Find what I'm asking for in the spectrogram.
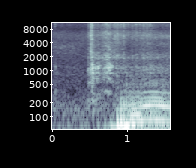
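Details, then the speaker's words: Toyota Corolla GLi 4A-FE engine, treated for rough idle, low power, unstable rpm and low fuel pressure, with all parts refitted, cold start; a short crank, then it catches on one click and settles into a steady, even run with cold-start idle. "one click agad start agad start pa yan o call start pa yan start niya pa yan"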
